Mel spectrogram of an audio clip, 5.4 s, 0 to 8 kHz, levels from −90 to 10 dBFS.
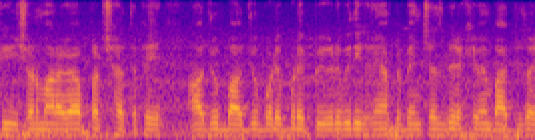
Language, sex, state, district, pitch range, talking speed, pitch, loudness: Hindi, male, Bihar, Patna, 120-125 Hz, 260 wpm, 125 Hz, -16 LUFS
